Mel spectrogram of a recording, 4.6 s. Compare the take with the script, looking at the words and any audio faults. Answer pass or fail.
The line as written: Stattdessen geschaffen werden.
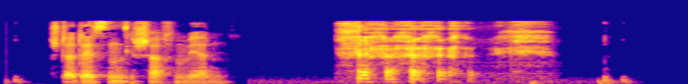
fail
